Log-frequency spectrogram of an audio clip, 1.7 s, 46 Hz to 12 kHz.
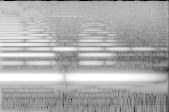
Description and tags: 43 vibraphone tone sampled from casio magical light synthesizer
